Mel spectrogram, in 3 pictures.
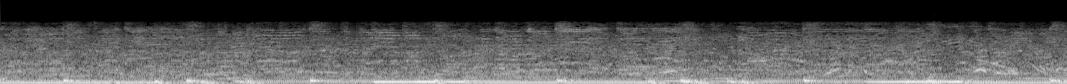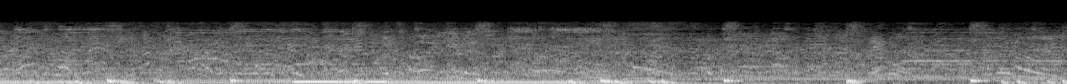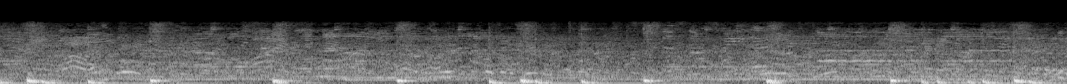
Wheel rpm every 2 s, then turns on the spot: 0, 0, 0, 0, 0, 0, 0, 0, 0, 0, 0, 0, 0, 0, 0, 0.
none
